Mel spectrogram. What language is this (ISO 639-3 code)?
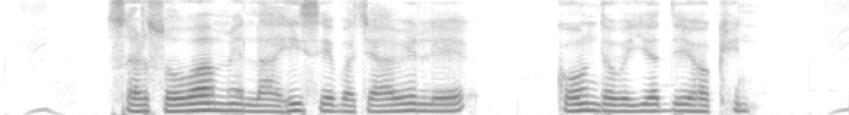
mag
